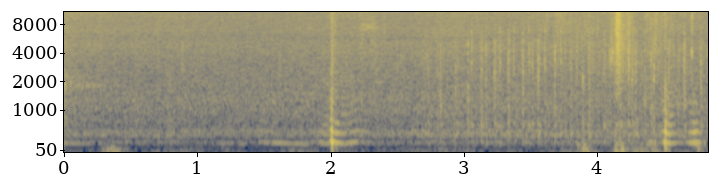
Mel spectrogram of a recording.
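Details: A honey bee swarm being dumped into a hive gives a loud, steady, low hum from the bees beating their wings incredibly fast.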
